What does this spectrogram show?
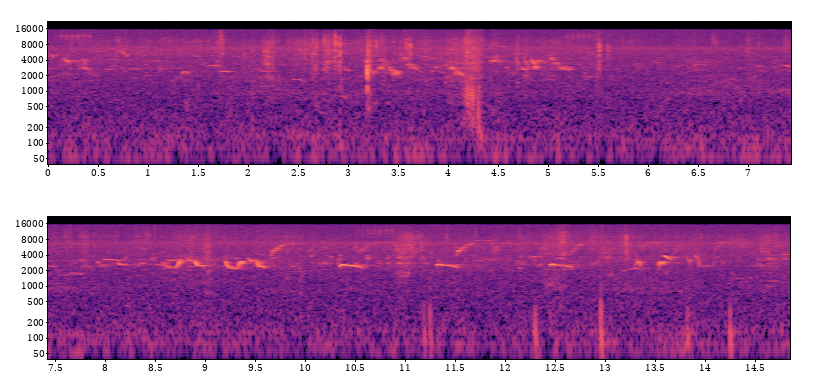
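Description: Small birds chirping and twittering in quick high calls, busiest in the second half, over a faint outdoor background. A few soft knocks and rustles, one stronger about four seconds in.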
